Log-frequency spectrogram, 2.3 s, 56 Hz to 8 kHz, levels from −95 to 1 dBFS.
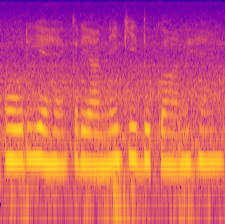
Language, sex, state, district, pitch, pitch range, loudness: Hindi, female, Punjab, Fazilka, 225 Hz, 215-230 Hz, -14 LUFS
